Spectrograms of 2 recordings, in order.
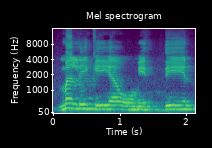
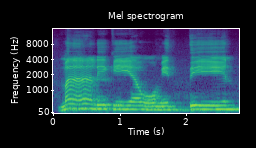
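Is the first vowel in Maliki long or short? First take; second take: short; long. First: The first vowel is short, one beat. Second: The first vowel is held long, two beats. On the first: "rakaat kedua pendek satu harokat" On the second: "Rakaat pertama panjang dua harokat"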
